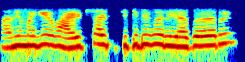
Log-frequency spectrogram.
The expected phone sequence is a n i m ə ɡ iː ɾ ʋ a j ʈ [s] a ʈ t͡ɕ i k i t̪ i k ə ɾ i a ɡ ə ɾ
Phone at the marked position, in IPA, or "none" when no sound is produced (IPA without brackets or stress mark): s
